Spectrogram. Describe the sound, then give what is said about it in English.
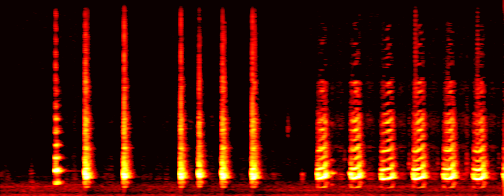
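A turkey friction call, held like a pencil at an angle, imitates sharp, separate clucks from quick pops, then a steady run of rolling, trilled purrs from slow drags across it. The notes are clear over a faint low rumble, with no talking. “And then you can just drag it across with slow. You get purrs. You can pop it real quick for some clucks.”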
